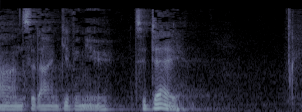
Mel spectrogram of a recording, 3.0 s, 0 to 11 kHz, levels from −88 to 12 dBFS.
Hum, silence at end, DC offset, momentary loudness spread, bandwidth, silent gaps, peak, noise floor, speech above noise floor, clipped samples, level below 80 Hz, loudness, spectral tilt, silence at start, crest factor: none; 0 s; under 0.1%; 17 LU; 8.8 kHz; none; -16 dBFS; -65 dBFS; 32 dB; under 0.1%; -56 dBFS; -34 LUFS; -4.5 dB/octave; 0 s; 18 dB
